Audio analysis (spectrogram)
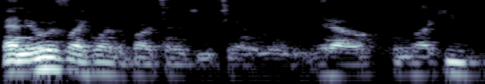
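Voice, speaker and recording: A man's voice: sits low, very fast, mellow. A young man telling an anecdote casually, in a chatty, jokey way. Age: young adult. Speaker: student guest, fiction genre editor.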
